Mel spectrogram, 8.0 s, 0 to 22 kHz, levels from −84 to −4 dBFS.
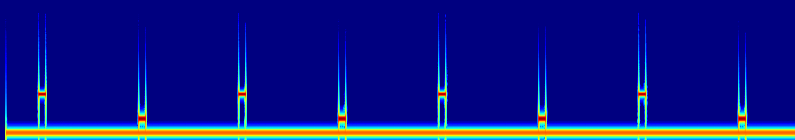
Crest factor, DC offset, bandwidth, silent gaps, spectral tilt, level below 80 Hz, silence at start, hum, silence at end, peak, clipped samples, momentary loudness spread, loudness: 14 dB; under 0.1%; 3.6 kHz; none; -10 dB/octave; -54 dBFS; 0.05 s; none; 0 s; -4 dBFS; under 0.1%; 9 LU; -19 LUFS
